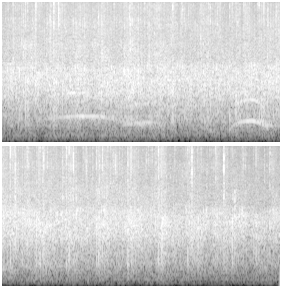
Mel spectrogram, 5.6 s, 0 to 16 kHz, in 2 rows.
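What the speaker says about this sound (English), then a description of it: "It's my honor to present the members of the December class of 2017. All of whom you can applaud," A commencement crowd applauds the graduating December class, continuous dense clapping at full strength with a few whoops and cheers rising above it.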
